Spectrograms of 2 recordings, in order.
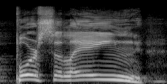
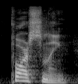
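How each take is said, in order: First: Every letter is pronounced forcefully and fully. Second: Some letters are reduced and the word sounds soft. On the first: The speaker calls it wrong. "o nosso impulso brasileiro é falar porcelain, querer pronunciar tudo com aquele vigor" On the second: The speaker calls it right. "bem como o Anthony fala aí, porcelain. Então é um jeitinho bem mais uh, suave"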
